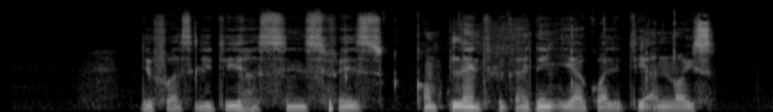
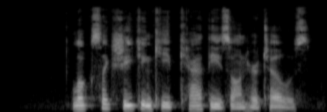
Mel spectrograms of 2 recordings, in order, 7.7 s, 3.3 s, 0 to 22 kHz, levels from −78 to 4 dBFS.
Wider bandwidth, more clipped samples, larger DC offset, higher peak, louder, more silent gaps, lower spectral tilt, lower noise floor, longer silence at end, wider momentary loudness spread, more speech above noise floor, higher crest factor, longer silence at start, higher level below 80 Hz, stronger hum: about the same, 16 kHz vs 16 kHz; neither; neither; about the same, -14 dBFS vs -12 dBFS; second, -33 LUFS vs -29 LUFS; neither; about the same, -3 dB/octave vs -3.5 dB/octave; about the same, -67 dBFS vs -70 dBFS; first, 0.6 s vs 0.2 s; first, 9 LU vs 6 LU; second, 33 dB vs 40 dB; about the same, 22 dB vs 18 dB; first, 0.95 s vs 0.7 s; about the same, -74 dBFS vs -78 dBFS; neither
